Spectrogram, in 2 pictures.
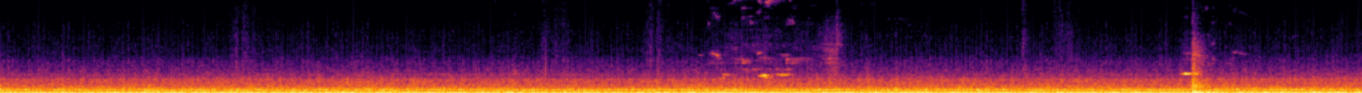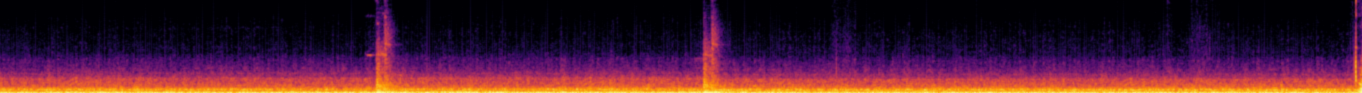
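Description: A train braking in a video game: a steady low rumbling drone with a constant hum throughout, punctuated by a few sharp metallic clicks and knocks, moderately loud and unbroken, with no talk over it.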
